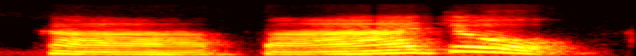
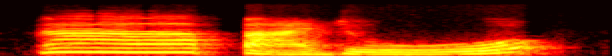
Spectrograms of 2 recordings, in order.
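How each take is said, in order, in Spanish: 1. Las sílabas llevan los tonos tres, dos y luego cuatro. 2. Las sílabas llevan los tonos uno, tres y luego dos. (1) "cómo lo leería yo en chino" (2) "aquí se convertiría en caballo"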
